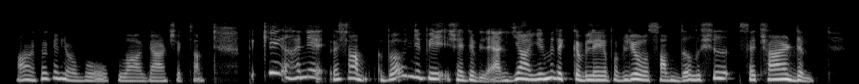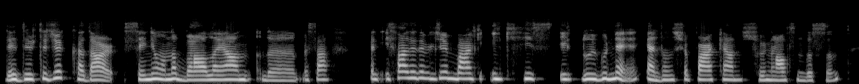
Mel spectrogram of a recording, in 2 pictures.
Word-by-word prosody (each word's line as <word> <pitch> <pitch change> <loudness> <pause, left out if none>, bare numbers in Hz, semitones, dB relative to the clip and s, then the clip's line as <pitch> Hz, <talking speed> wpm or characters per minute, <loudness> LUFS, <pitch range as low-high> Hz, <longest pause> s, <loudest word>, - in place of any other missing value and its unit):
Harika 210 +5 -4
geliyor 245 - -4
bu 170 -1 -8
kulağa 165 -2 -8
gerçekten. 160 0 -10 0.4
Peki, - - -5 0.2
hani, 320 +2 -4
mesela 245 0 -1
böyle 290 - -3
bir 260 -2 0
şeyde 205 -4 -3
bile, 145 -4 -7
yani, 175 +8 -2
ya, 255 -2 +5
20 250 +5 +3
dakika 255 -5 0
bile 205 0 +2
yapabiliyor 205 +4 +1
olsam 190 -3 -4
dalışı 215 +8 -2
seçerdim 215 -6 +1 0.5
dedirtecek 240 +6 +2
kadar 205 -5 +1
seni 230 +2 +3
ona 230 -3 +4
bağlayan, 215 +1 +4
ııı, 180 -3 -4
mesela, 220 +1 -3 0.4
hani, 235 - -1
ifade 295 +5 +2
edebileceğin 280 -1 +2
belki 260 -1 +2
ilk 250 0 +2
his, 255 -1 -1
ilk 235 +1 -3
duygu 245 +1 +6
ne? 245 -2 +2
Yani, 215 -4 +4
dalış 215 +1 -3
yaparken 215 0 0
suyun 210 -1 -5
altındasın, 195 +2 -4
225 Hz, 145 wpm, -22 LUFS, 200-255 Hz, 0.5 s, duygu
